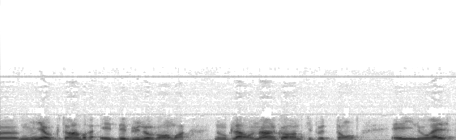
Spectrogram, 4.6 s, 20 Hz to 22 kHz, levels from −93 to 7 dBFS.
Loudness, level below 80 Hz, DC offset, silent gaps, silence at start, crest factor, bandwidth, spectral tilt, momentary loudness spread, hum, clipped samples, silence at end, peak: -21 LUFS; -66 dBFS; under 0.1%; none; 0 s; 18 dB; 10.5 kHz; -9.5 dB/octave; 13 LU; none; under 0.1%; 0.05 s; -4 dBFS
